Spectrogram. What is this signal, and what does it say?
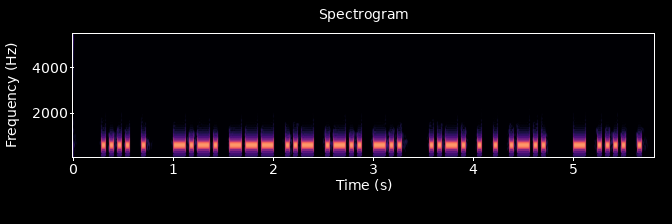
Morse code, heard as a keyed tone, about 30 wpm, 600 Hz. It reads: HE COULD FEEL THE
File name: the old man and the sea / the old man and the sea 1 30wpm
